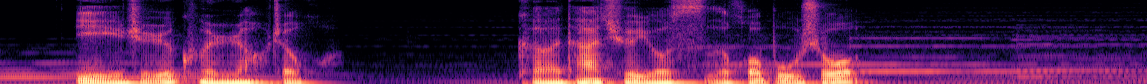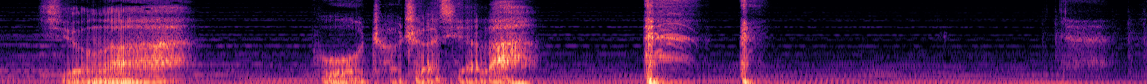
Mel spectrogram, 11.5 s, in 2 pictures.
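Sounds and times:
speech: 0.4s - 1.6s, 2.6s - 4.4s, 6.0s - 6.8s, 7.4s - 8.4s
person coughing: 9.0s - 9.7s.

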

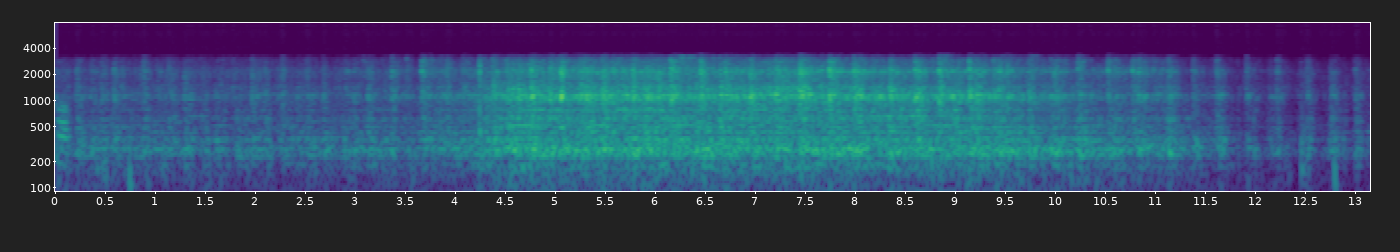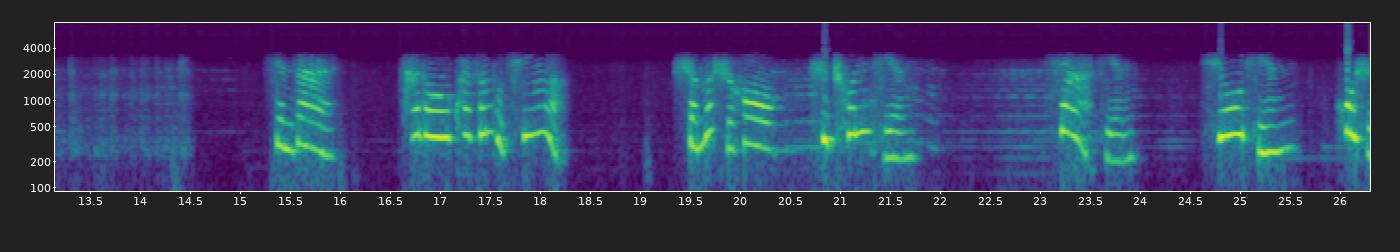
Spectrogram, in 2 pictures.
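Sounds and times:
elevated train running: 0.0s - 14.7s, 19.4s - 26.3s
speech: 15.6s - 16.0s, 16.8s - 18.3s, 19.5s - 21.8s, 23.2s - 24.0s, 24.8s - 26.3s.

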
